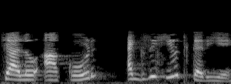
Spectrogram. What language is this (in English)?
Gujarati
